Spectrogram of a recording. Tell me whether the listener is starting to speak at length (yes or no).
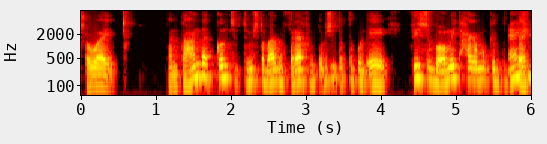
yes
